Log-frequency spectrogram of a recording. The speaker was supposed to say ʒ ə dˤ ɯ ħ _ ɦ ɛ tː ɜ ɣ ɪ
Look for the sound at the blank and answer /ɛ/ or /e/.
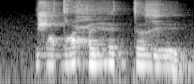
e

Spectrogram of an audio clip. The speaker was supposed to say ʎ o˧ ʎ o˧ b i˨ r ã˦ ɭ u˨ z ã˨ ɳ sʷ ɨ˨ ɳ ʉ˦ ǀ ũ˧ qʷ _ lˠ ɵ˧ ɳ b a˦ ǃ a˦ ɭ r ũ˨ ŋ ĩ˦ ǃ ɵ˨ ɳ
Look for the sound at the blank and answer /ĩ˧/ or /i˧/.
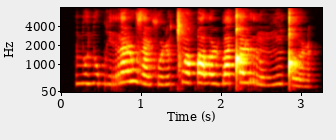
i˧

